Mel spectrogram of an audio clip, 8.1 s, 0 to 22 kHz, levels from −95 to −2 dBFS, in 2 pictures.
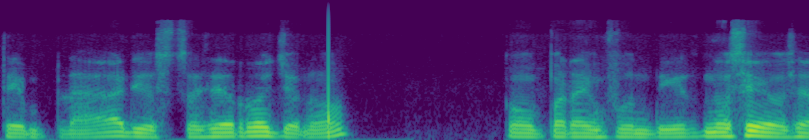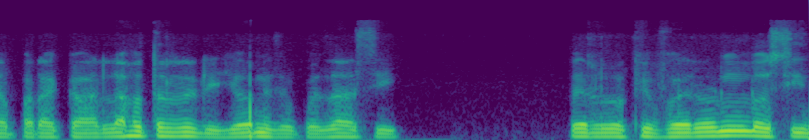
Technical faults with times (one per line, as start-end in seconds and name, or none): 1.64-1.66 loud pop
5.29-5.32 loud pop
